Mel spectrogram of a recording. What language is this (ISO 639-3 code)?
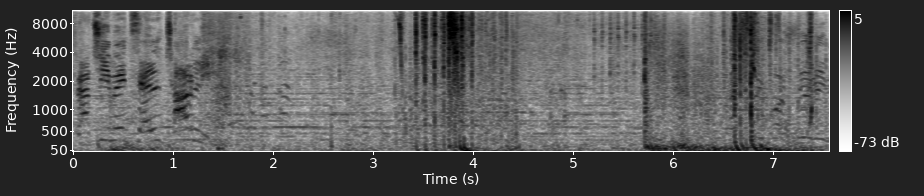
pol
